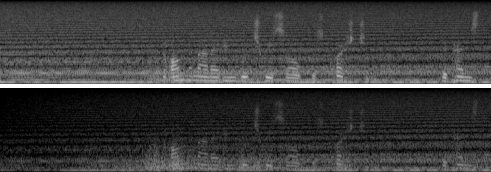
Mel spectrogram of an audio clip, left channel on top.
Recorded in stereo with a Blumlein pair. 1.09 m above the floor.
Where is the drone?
40° left; by 4.9 s 20° left.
